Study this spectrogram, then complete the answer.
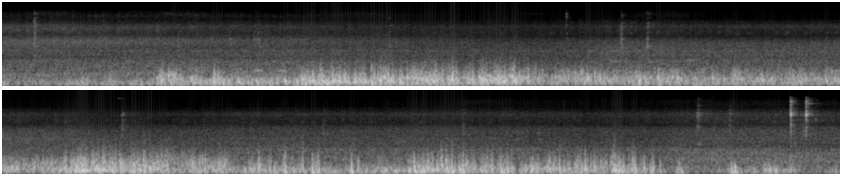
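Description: Wind blows and buffets loudly outdoors.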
